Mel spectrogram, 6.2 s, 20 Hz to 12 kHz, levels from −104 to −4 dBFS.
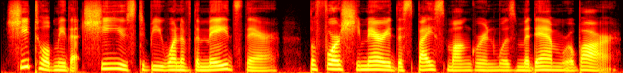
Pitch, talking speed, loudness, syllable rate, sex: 175 Hz, 220 wpm, -21 LUFS, 5.7 syllables/s, female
